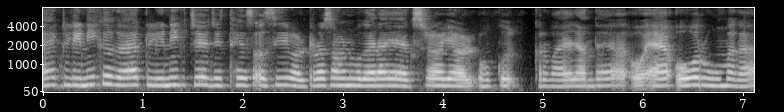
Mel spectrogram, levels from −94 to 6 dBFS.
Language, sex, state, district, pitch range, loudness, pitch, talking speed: Punjabi, female, Punjab, Fazilka, 225-260 Hz, -16 LUFS, 240 Hz, 170 wpm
